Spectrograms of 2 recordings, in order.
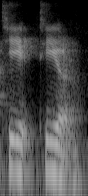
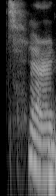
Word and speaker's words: tear: Tear. This one, exactly the same word, but this is ter. This is pronounced as ter. So tear, ter.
